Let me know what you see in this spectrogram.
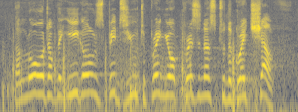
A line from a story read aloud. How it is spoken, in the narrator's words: he cried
